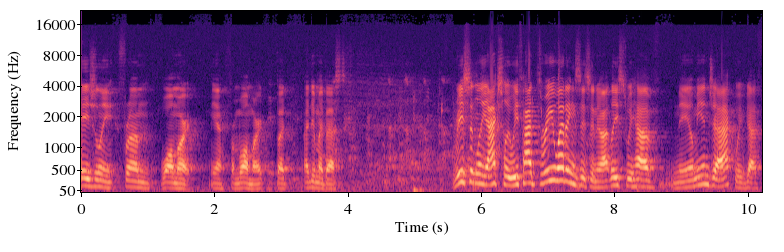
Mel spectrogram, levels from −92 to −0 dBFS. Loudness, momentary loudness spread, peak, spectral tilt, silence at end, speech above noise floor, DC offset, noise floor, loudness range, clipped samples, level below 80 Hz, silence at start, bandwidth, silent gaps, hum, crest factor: -16 LUFS; 20 LU; 0 dBFS; -5.5 dB/octave; 0 s; 21 dB; under 0.1%; -37 dBFS; 8 LU; under 0.1%; -44 dBFS; 0 s; 17.5 kHz; none; none; 16 dB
